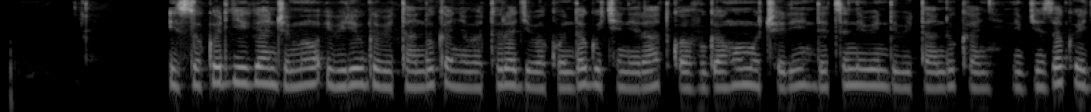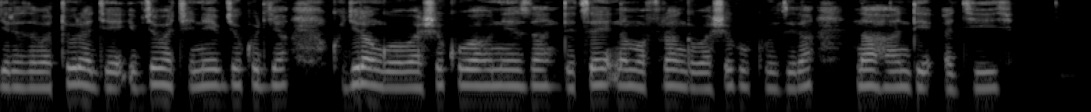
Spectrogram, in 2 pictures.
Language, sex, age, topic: Kinyarwanda, female, 18-24, finance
